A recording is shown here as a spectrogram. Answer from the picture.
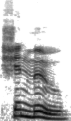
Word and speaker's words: Shenmue: it up it's pronounced shinmu don't actually pronounce the e yeah yeah the acting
